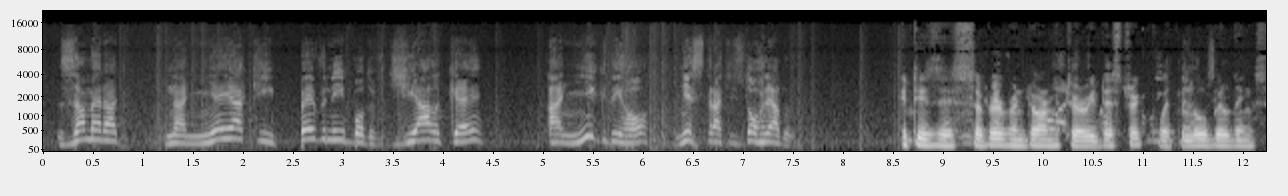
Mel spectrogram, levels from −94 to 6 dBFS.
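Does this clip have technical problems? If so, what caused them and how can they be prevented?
Yes. From 9.09 to 11.89 s the speech repeatedly dips and breaks up, with the deepest cut about 20 dB and around one and a half seconds affected in pieces. A shorter dip of about 10 dB follows at 12.16 to 12.24 s. This is speech suppressed in double talk, likely from an echo canceller that could not separate the near talker from loudspeaker echo and attenuated both. Prevention: use a canceller with proper double-talk detection and reduce speaker-to-microphone coupling, for example with a headset.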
